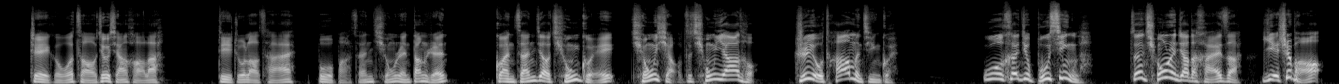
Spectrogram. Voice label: 角色年轻父亲

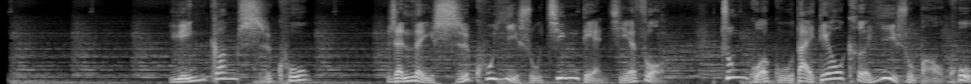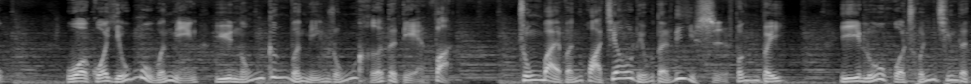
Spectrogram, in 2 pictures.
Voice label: 稳重有底蕴 山西文化

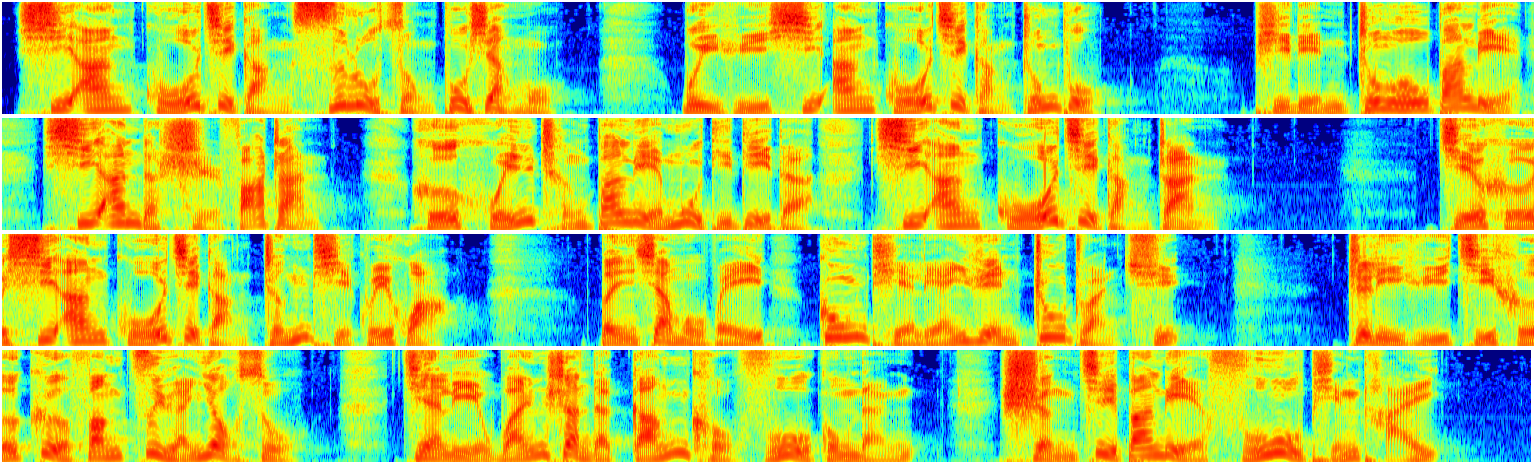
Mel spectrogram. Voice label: 课件; 西安国际港丝路总部项目

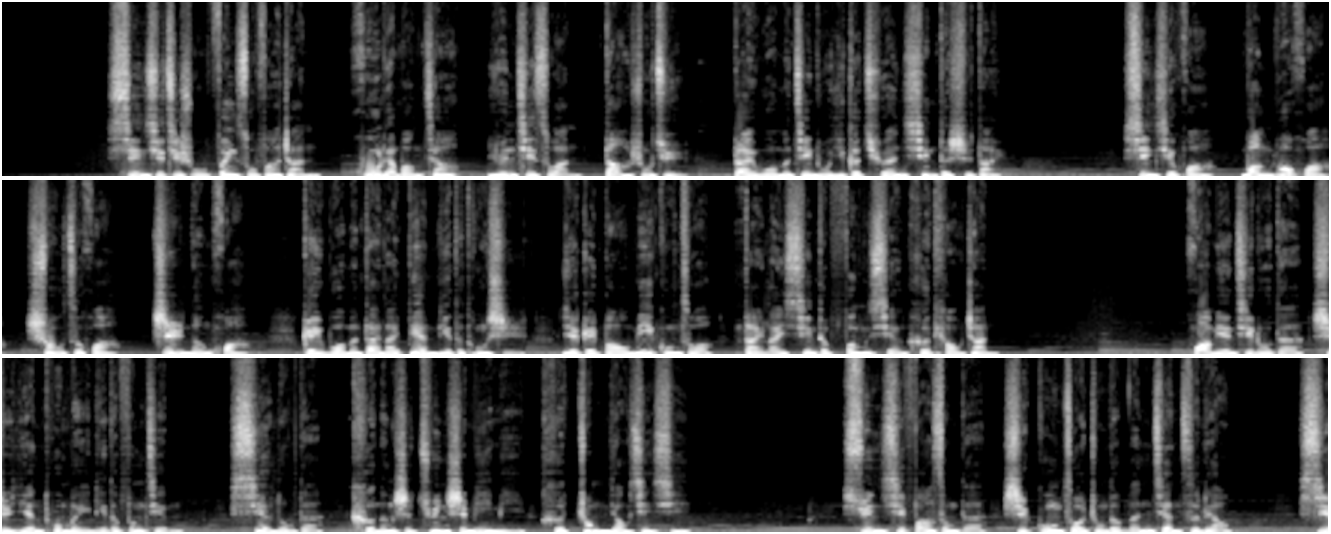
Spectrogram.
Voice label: 课件保密

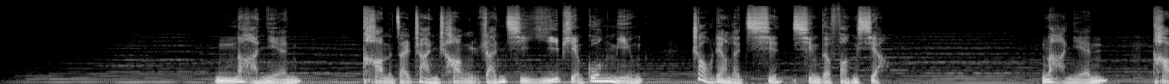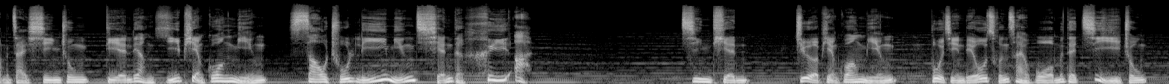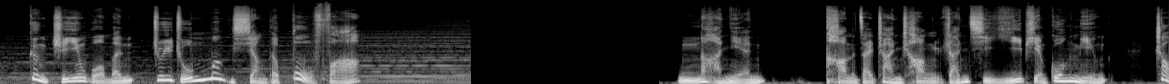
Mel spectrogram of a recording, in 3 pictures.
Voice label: 专题片大气深情; 奋斗中的我们

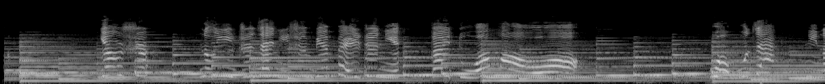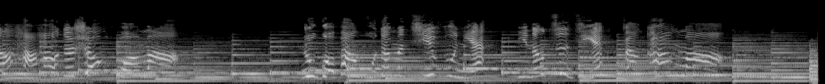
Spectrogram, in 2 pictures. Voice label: 动画角色; 机器猫

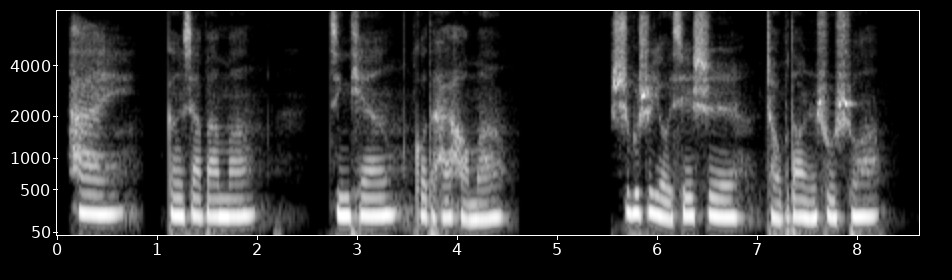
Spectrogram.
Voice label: 御姐样音

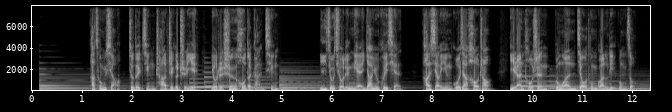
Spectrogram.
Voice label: 讲述感纪录片

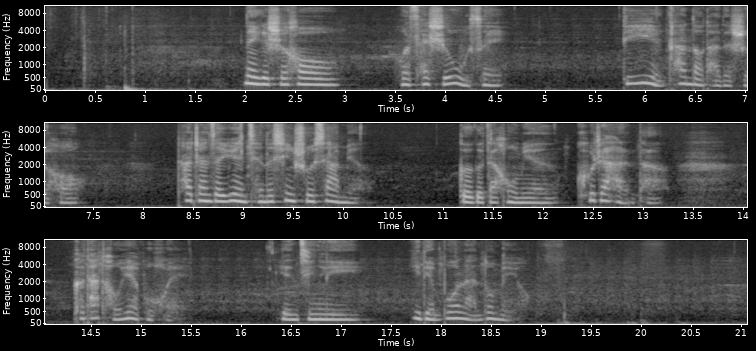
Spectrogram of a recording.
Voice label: 青年女

